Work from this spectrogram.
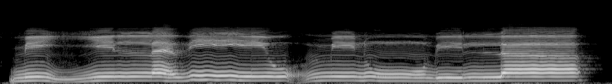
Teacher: dengungkan mim sabdu 2 harakat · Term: wajibul gunnah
